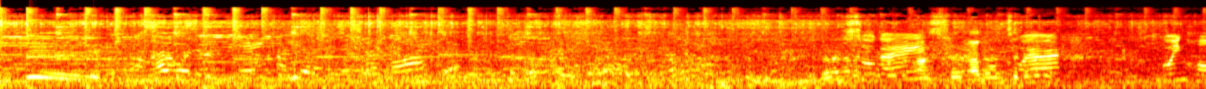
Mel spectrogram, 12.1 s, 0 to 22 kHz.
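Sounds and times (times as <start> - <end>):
background music: 0.0 - 12.0
crowd talking: 0.0 - 12.0.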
